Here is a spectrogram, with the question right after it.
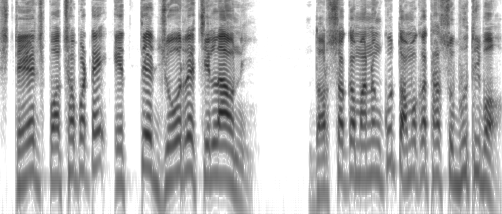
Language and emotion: Odia, angry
